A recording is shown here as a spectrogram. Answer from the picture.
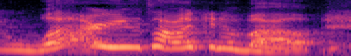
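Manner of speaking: high-pitched retold disbelief; incredulous retort. Retold disbelief at apology demand.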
